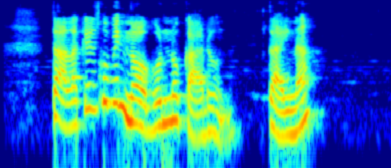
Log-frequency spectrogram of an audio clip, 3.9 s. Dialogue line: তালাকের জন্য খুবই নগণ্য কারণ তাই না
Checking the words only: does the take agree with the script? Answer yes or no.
no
